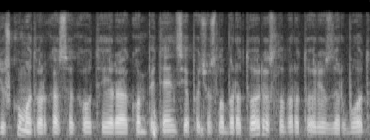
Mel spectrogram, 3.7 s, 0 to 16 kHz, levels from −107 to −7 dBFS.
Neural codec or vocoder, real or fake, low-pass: none; real; 10.8 kHz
